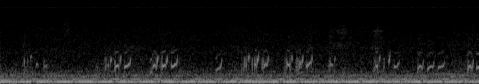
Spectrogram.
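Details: A guinea pig wheeks in a run of short, upswept squeaky notes grouped in twos and threes, about one cluster every half second, partly masked by a strong steady background hum.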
